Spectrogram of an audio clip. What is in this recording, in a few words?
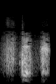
stick, overwatch radio voice; Garry's Mod; hl2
